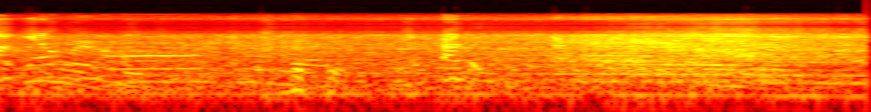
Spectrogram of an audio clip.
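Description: Several people talking indistinctly around a street scene, with road traffic noise rising toward the end and two short sharp knocks around the middle.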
